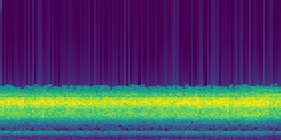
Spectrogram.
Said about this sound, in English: Trillions of cicadas are starting to emerge above ground in the eastern U.S. Not millions or billions, trillions of these insects, from Indiana to Georgia to New York.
